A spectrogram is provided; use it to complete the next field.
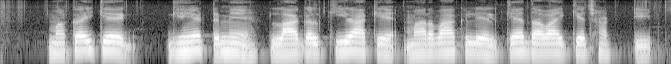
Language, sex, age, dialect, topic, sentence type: Maithili, male, 46-50, Southern/Standard, agriculture, question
